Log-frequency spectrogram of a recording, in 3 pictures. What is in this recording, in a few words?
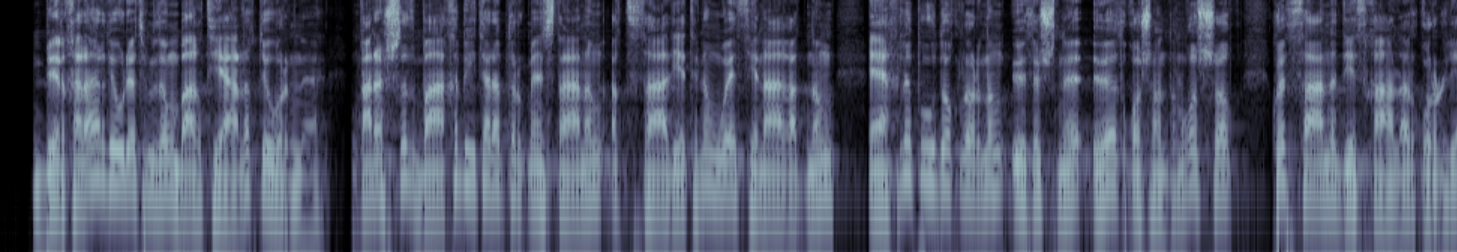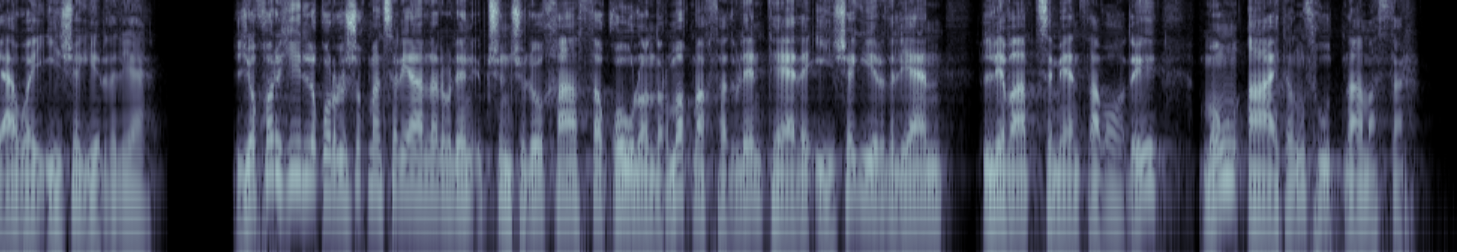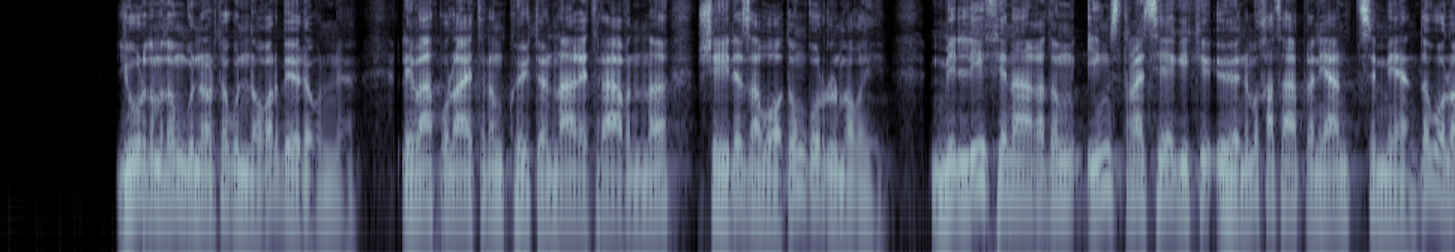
turkmen male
